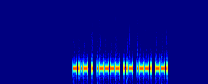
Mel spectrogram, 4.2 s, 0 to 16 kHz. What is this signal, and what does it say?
Morse code, heard as a keyed tone, about 45 wpm, 700 Hz. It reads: XE1UPG
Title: DXCC-100 Call Signs - 6 Characters - 45wpm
